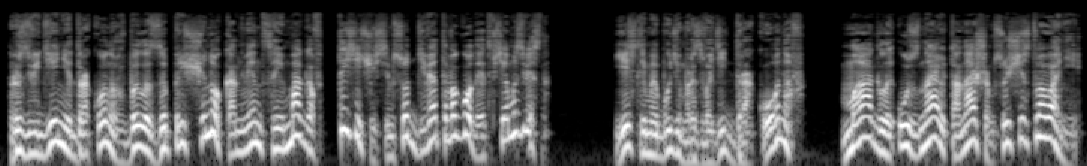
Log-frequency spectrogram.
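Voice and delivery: high, animated explaining with swooping pitch; lightly voiced youngster warning earnestly; know-it-all young student. A narrator's reading. Narrator voices the lecturing friend.

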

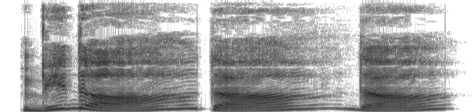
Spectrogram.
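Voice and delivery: sullen echo fading away. Acted. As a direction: repeat it grimly, dying off. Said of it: "угрюмо повторило эхо".

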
